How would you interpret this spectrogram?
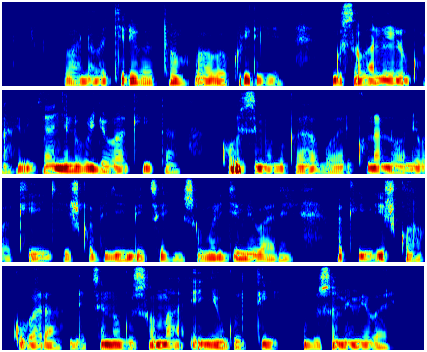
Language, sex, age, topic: Kinyarwanda, male, 18-24, education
